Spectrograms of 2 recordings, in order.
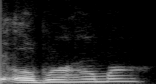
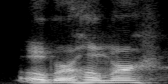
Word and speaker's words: Oberhummer: Did you say Oberhomer? Oberhummer.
